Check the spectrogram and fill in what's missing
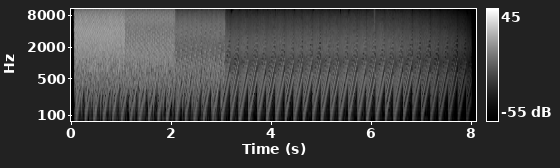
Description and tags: eventsounds3 - PAC!5
This Sound i made half a year ago in Psycle (freeware)
application, bleep, blip, bootup, click, clicks, desktop, effect, event, game, intro, intros, sfx, sound, startup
